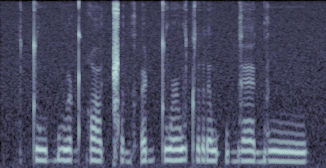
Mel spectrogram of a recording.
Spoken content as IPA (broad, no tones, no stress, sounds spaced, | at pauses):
t u ɓ uː ɖ qʷ ɛ w ǁ ə ɡ ʔ ə ɖ t w ə˞ w t r ə w ʔ u ɡ ɛː ɡ uː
